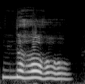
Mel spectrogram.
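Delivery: a very high, stretched no; high mock wail. Girl wailing again over the body, a high hammed-up no.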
